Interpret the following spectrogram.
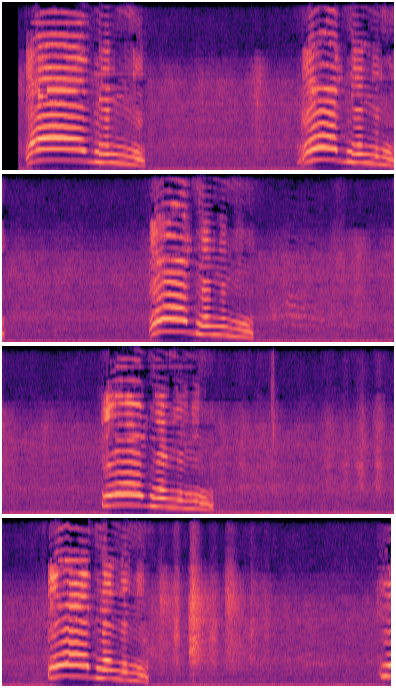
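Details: Cat meowing five times at roughly three-second intervals, each meow a clear harmonic call rising slightly then falling, lasting about a second, over a steady low hum.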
